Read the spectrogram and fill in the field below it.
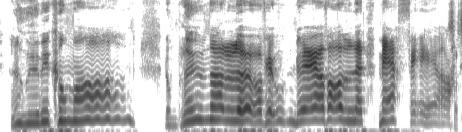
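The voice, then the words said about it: Mumbled imitation of a singer's voice. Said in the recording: “She genuinely sounds like she's eating a Yorkshire pudding ... doing an Anastasia impression”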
